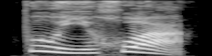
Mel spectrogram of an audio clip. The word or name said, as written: 不一会儿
